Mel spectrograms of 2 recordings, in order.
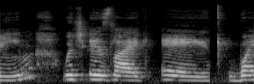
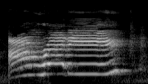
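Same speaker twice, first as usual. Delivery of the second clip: high, slow, squealed with glee; excited squeal; 14 semitones higher, 3 dB louder, slower than usual. Real, not acted. Vlogger thrilled to open her new body oil, squealing. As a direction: squeal it like you can't wait.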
